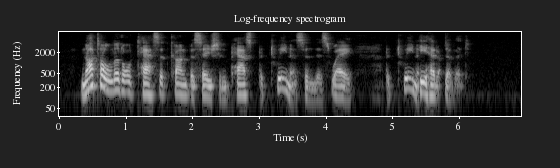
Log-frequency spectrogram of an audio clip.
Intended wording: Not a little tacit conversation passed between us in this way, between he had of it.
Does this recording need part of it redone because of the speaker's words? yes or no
no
